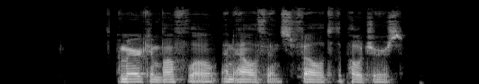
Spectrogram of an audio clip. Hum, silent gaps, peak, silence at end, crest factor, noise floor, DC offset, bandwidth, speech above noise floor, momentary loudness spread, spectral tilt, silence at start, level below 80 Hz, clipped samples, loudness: none; none; -2 dBFS; 0.75 s; 18 dB; -88 dBFS; under 0.1%; 16 kHz; 69 dB; 6 LU; -5 dB/octave; 1.15 s; -52 dBFS; under 0.1%; -19 LUFS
